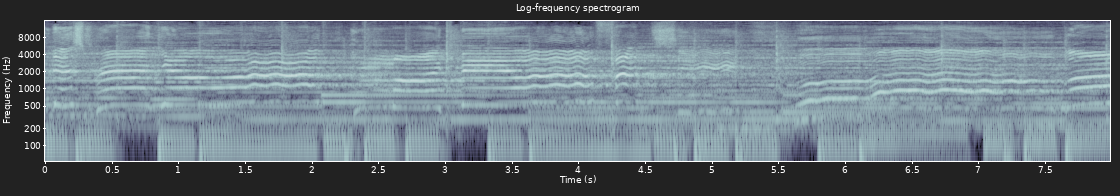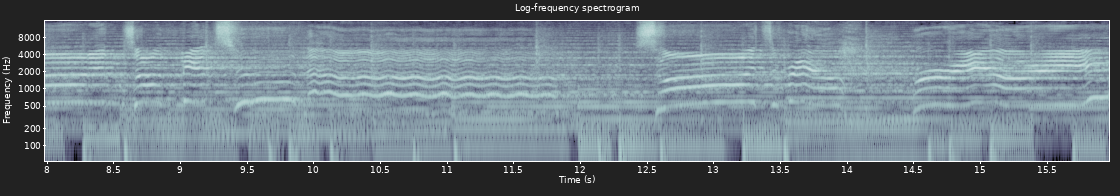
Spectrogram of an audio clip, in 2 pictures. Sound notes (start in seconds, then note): none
